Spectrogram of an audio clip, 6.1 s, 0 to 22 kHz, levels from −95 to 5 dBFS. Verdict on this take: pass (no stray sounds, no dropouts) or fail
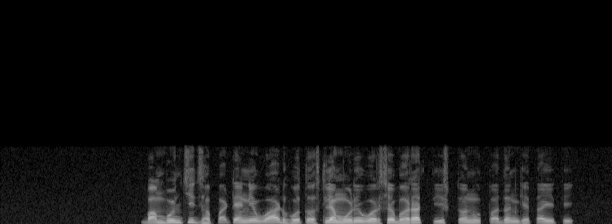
pass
